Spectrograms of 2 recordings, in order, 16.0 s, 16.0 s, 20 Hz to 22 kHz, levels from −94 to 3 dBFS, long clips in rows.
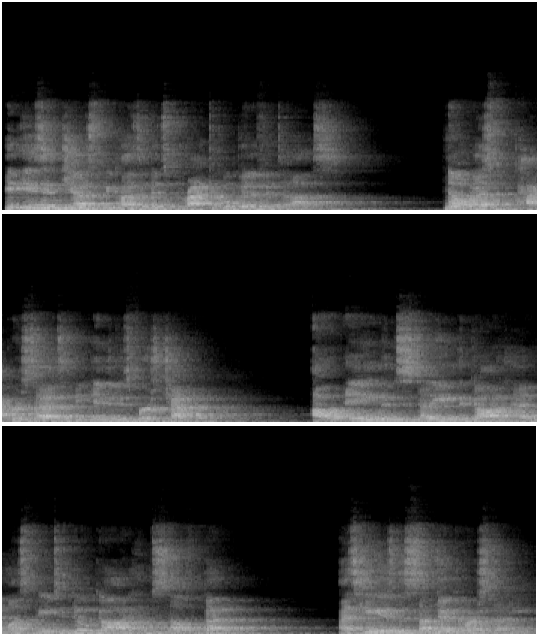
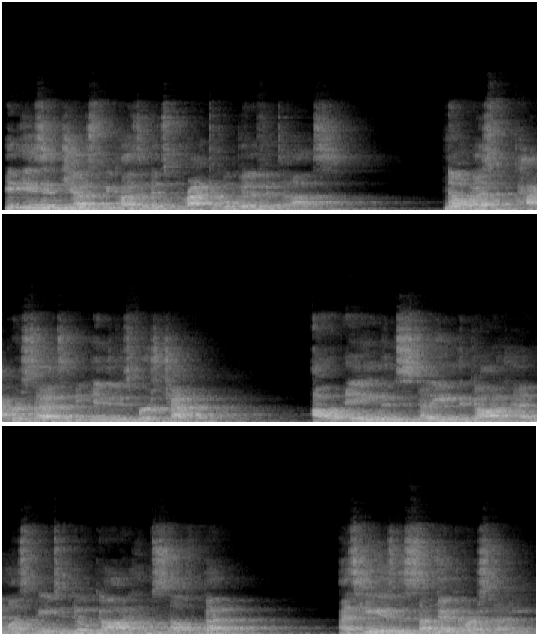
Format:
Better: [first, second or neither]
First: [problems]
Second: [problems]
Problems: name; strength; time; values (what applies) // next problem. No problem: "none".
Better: neither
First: off-mic speech; far // room echo; strong; dies away in 1.5 s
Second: off-mic speech; far // room echo; strong; dies away in 1.5 s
